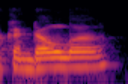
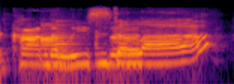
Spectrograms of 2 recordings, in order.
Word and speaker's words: Condola: Black Twitter, y'all are disrespectful for Condola. Y'all kept mispronouncing her name, calling her Condoleezza.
